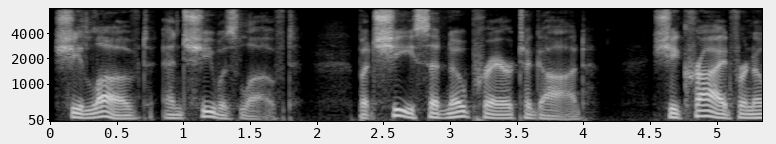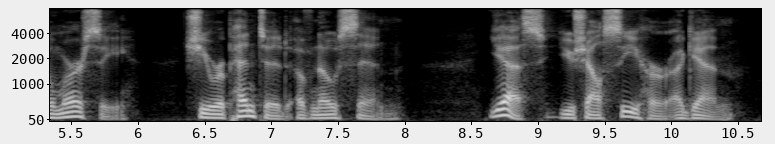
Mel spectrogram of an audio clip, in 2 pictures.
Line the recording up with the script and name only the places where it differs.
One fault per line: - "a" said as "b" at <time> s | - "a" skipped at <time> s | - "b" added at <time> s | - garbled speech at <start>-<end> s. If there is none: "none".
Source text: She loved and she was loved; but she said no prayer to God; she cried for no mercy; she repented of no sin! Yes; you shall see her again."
none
